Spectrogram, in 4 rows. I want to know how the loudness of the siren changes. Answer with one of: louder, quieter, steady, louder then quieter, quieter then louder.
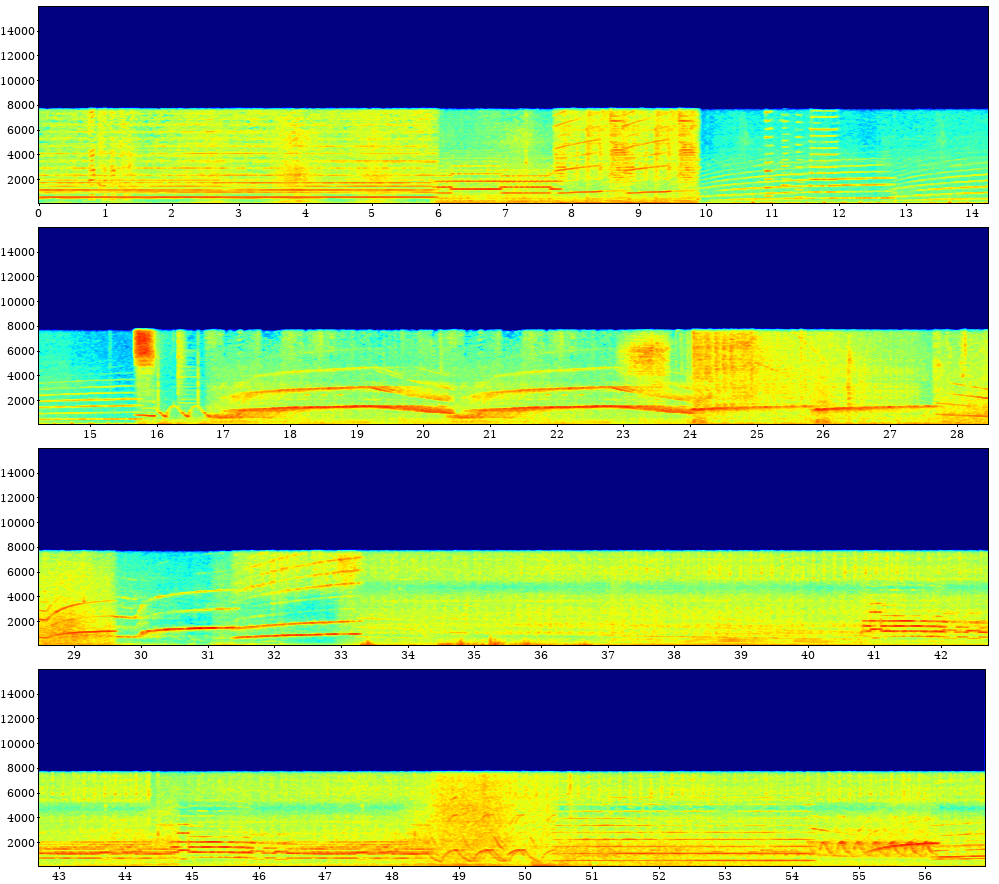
steady.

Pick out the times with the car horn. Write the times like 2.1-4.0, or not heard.
10.8-12.1.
